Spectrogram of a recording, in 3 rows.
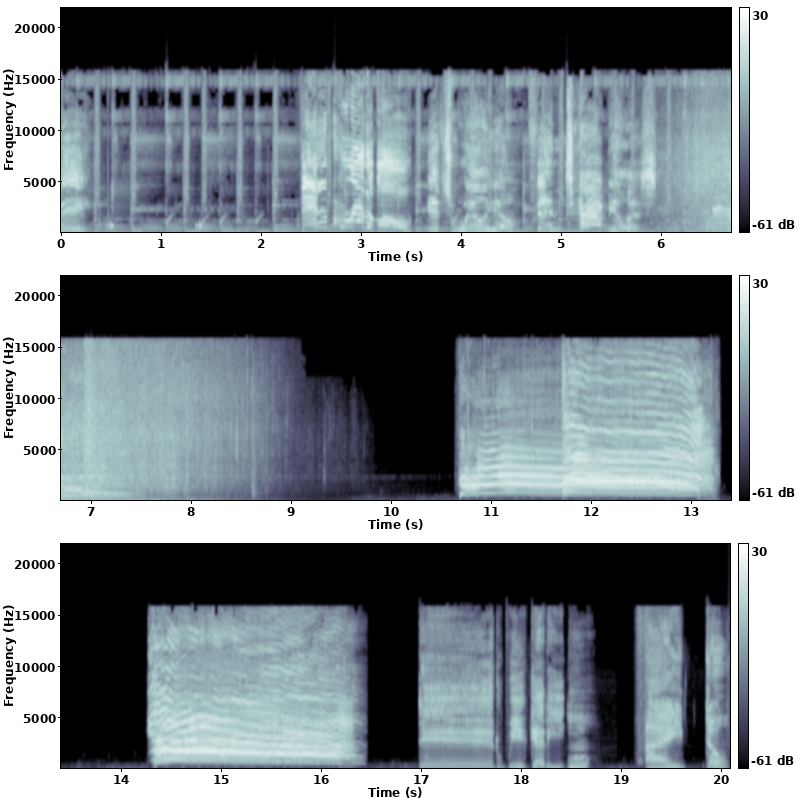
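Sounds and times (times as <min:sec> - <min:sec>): cartoon screams: 0:10.7 - 0:13.3, 0:14.3 - 0:16.5.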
